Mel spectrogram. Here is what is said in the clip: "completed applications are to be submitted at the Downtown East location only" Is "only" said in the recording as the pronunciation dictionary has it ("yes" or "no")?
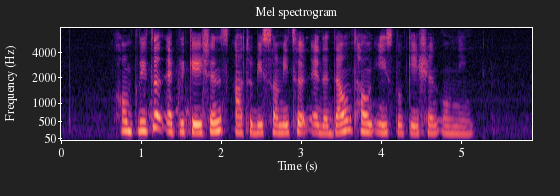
no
